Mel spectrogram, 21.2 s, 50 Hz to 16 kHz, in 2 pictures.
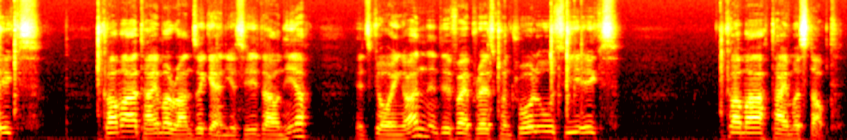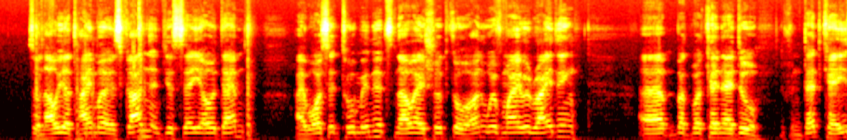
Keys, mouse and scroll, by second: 0.1 ctrl+c, 0.2 ctrl+x, 1.6 ,, 6.6 ctrl+u, 7.2 ctrl+c, 7.4 ctrl+x, 9.3 ,.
